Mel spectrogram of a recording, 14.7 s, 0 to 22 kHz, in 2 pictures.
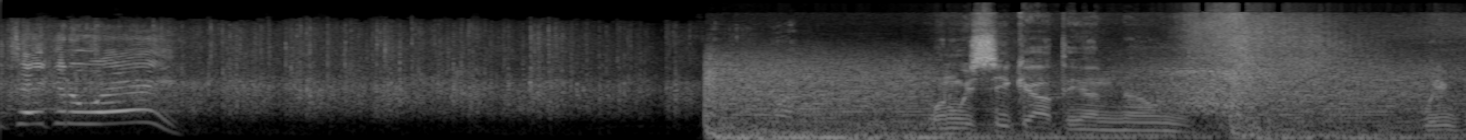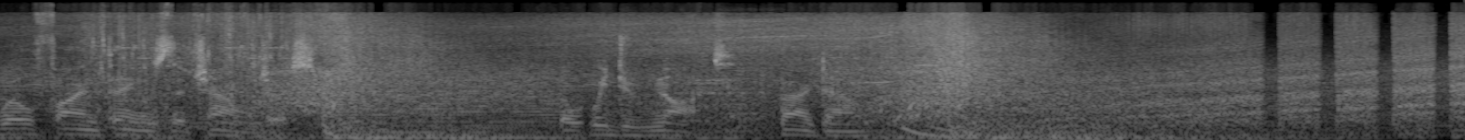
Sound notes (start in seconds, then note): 3.1 applause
